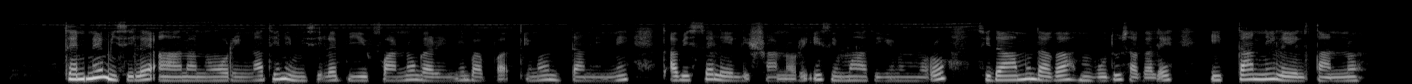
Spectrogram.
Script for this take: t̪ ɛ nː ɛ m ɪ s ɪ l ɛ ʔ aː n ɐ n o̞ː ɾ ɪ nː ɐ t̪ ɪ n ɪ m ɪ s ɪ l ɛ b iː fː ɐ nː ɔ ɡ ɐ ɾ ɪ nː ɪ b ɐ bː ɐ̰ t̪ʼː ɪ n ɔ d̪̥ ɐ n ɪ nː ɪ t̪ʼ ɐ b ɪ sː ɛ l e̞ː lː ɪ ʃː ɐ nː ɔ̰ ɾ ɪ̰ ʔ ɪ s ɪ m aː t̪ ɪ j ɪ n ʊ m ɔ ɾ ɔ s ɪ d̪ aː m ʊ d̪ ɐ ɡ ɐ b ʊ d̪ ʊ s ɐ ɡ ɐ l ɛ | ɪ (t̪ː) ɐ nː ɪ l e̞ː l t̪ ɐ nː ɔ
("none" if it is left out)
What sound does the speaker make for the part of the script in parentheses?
t̪ː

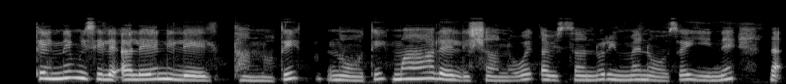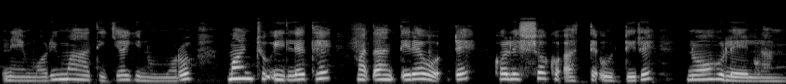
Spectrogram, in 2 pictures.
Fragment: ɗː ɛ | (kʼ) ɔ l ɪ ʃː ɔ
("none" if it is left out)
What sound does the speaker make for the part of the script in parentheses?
k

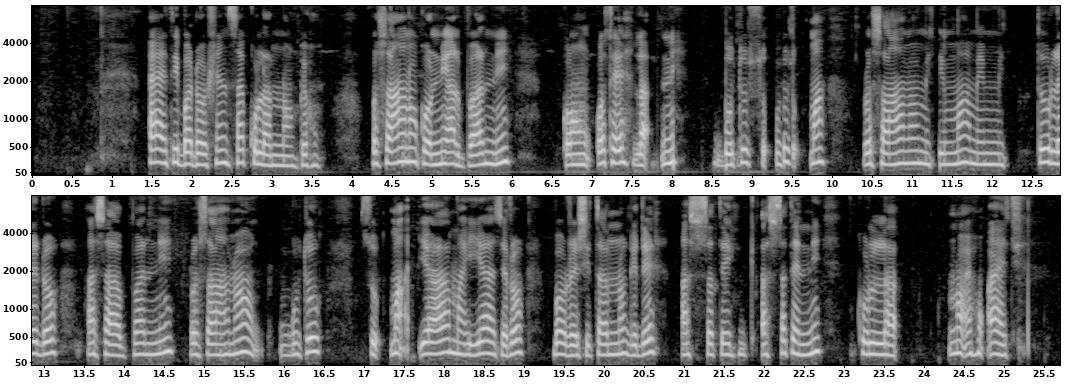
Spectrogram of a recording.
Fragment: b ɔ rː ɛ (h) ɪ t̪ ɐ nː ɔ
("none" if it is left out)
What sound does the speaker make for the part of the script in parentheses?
s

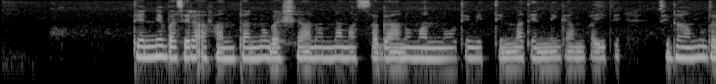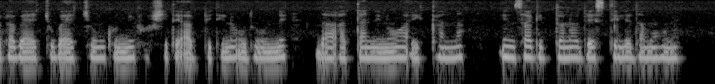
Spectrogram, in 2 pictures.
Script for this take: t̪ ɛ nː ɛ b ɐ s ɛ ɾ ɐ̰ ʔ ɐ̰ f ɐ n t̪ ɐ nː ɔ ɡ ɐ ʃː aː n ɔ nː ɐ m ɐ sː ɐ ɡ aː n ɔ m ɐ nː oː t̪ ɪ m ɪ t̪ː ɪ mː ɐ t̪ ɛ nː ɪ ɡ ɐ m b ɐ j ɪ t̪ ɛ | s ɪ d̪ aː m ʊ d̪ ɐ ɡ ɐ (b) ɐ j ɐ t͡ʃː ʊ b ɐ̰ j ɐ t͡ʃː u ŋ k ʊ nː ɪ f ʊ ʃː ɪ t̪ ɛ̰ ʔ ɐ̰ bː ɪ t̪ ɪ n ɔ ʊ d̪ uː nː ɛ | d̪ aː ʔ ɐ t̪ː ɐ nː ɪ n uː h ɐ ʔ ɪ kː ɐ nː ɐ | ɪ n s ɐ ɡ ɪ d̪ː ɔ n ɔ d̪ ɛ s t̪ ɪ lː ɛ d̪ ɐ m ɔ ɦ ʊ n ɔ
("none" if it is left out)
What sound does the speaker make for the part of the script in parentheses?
b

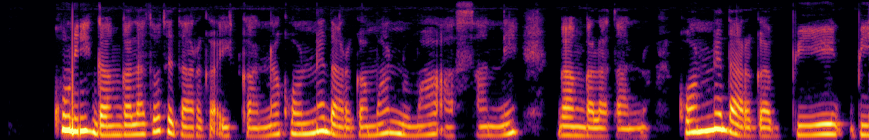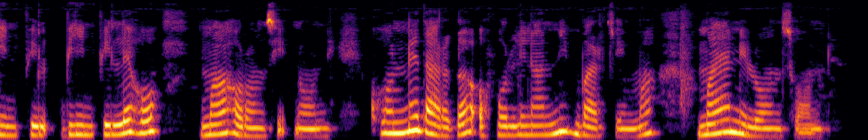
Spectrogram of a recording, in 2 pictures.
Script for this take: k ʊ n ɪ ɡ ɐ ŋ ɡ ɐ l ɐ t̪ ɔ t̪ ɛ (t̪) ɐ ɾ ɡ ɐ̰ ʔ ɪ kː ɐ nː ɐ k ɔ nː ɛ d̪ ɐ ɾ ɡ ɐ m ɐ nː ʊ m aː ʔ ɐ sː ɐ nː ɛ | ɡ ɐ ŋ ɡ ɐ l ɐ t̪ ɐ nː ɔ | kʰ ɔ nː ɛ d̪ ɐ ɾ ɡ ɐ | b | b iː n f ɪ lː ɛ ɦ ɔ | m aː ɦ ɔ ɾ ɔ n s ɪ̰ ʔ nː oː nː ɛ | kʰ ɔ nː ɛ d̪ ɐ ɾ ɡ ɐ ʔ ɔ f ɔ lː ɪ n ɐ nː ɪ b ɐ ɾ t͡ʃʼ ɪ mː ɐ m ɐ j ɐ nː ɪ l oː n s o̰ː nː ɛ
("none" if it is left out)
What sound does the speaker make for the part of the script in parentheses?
d̪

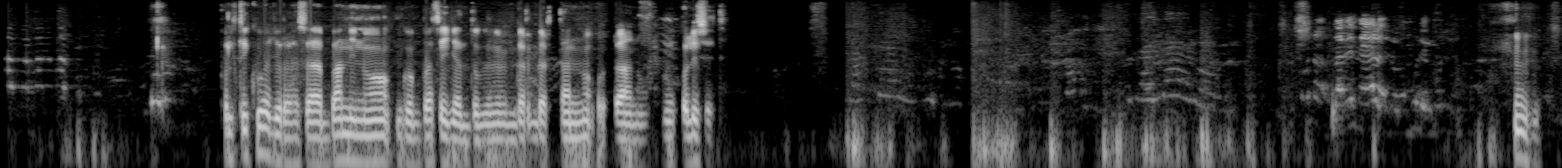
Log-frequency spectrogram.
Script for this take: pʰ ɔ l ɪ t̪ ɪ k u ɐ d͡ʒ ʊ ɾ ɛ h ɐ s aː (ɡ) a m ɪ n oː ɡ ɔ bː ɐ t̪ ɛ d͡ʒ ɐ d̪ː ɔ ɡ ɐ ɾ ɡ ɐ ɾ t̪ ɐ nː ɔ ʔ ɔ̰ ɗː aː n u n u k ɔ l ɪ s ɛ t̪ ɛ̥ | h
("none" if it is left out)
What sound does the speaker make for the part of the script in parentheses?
b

